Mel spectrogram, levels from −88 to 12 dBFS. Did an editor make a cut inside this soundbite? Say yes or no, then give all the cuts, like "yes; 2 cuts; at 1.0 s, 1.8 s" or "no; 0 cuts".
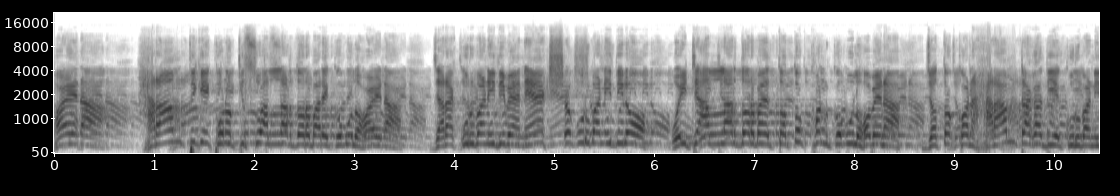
no; 0 cuts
